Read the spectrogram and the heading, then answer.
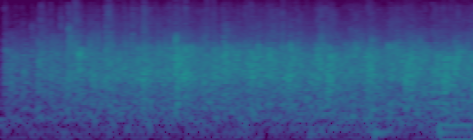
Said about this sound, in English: Who told you to clap?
